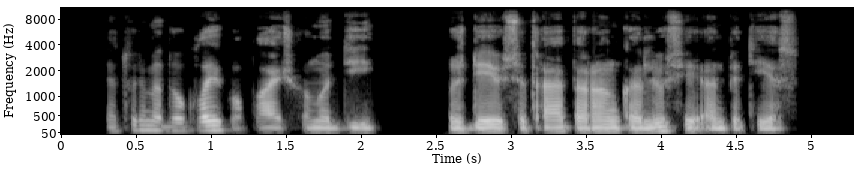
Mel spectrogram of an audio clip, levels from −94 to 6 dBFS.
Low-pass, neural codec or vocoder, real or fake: 9.9 kHz; none; real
